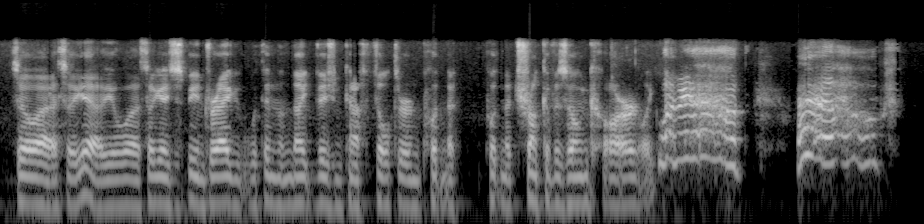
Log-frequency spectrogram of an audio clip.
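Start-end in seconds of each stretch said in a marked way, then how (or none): 6.6-8.8 mock very high, very slow cry, "help" stretched. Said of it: "I love how his screams are".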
